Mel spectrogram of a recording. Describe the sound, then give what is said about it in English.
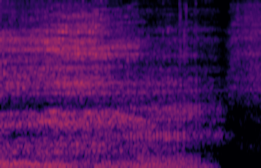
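A loud, rough grizzly bear growl rumbles for about two seconds, deep and gravelly with a heavy low end, then cuts off abruptly, leaving quiet. “So, man, Big Grizzly Growl going out to Coach Primetime and the Colorado Buffs.”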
